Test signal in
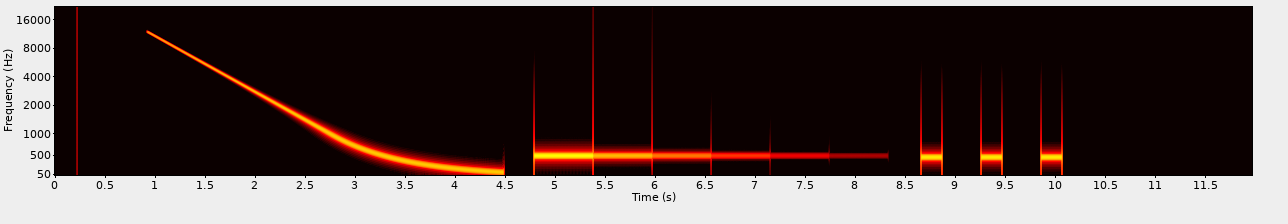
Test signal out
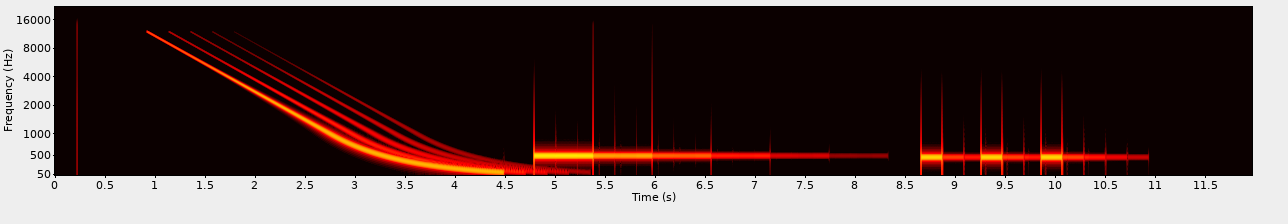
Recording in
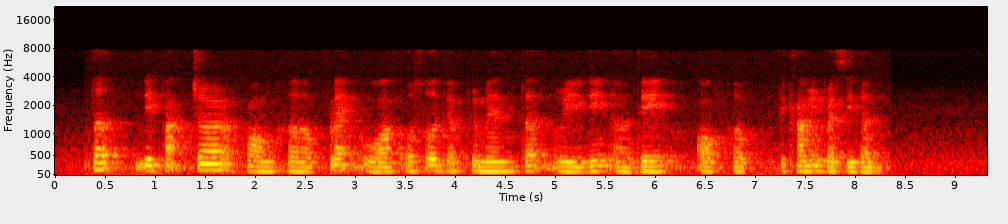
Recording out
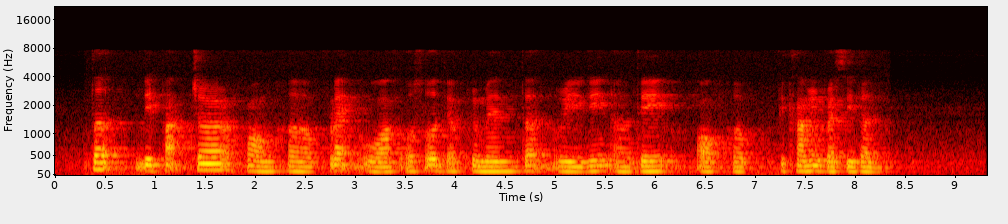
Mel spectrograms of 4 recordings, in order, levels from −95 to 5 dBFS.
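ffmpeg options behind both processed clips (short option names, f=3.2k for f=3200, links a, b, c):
-filter_complex "[0:a]acrossover=split=3600[a][b];[b]acompressor=threshold=-41dB:ratio=4:attack=1:release=60[c];[a][c]amix=inputs=2:normalize=0,asplit=2[d][e];[e]aecho=0:1:217|434|651|868:0.075|0.039|0.0203|0.0105[f];[d][f]amix=inputs=2:normalize=0,aresample=32000,aresample=44100,volume=-3dB"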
